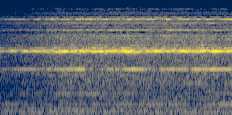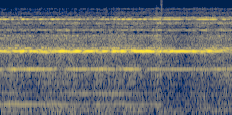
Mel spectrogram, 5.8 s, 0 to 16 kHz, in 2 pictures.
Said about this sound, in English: I'm about to open the door, and you'll notice that it's quite loud in here because our 500-ton centrifugal chiller is operating to keep the building cool during the day.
